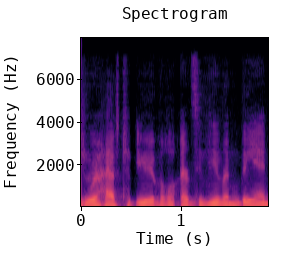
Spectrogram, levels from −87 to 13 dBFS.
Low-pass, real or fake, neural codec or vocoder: 7.2 kHz; fake; codec, 16 kHz, 0.5 kbps, FreqCodec, larger model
